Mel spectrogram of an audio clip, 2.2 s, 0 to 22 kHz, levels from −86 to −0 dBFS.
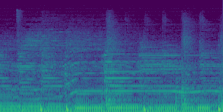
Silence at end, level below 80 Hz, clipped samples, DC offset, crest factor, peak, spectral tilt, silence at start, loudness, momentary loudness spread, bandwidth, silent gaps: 0 s; -38 dBFS; under 0.1%; 1%; 14 dB; -20 dBFS; -5 dB/octave; 0 s; -34 LUFS; 2 LU; 18 kHz; none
